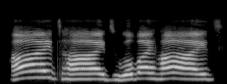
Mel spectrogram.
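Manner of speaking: loud, high hawker's shout, drawn out slowly; Big Claus keeps crying his wares; shouting street cry. Acted. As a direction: keep hollering to the whole street. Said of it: "he kept on shouting".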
